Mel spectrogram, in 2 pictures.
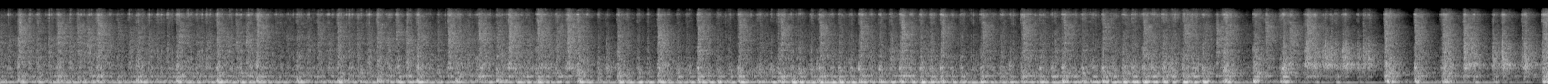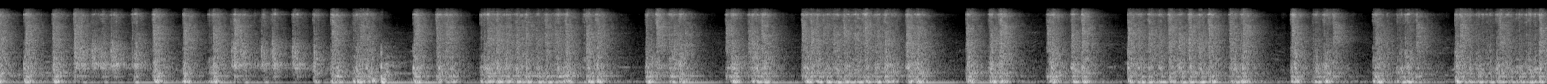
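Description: A percussion ensemble playing drums made from used plastic barrels, buckets and other scrap containers, struck with sticks. A dense, continuous beat for the first two-thirds gives way to sparser, separated strokes with short breaks between them.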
